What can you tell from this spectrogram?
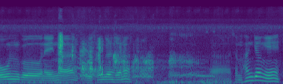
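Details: Jindo dog, one of the pair Hwarang and Jinbok, kept in a rural spot near Boeun, South Korea, giving drawn-out, wavering whining howls rich in harmonics, rising and falling in pitch, with a sharp yelp and a man talking between the calls.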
